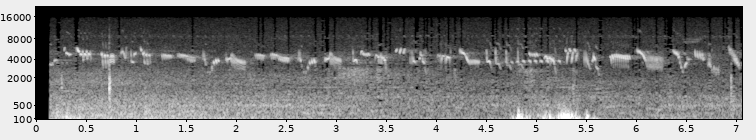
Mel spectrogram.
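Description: A Eurasian skylark pours out a long, unbroken stream of high, rapid chirps, trills and slurred whistles, with steady wind rumble and a brief gust or thump near the end.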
